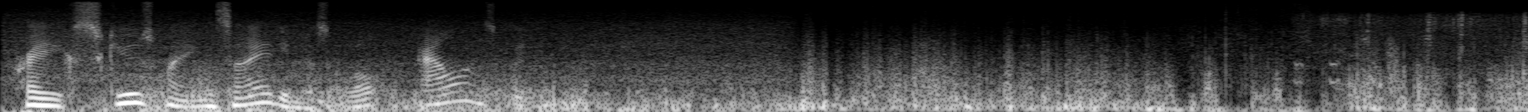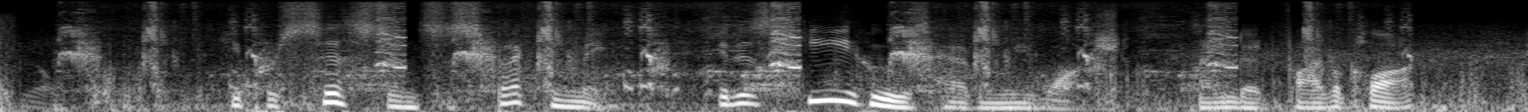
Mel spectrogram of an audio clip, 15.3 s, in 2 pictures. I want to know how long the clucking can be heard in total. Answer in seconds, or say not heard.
8 s.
